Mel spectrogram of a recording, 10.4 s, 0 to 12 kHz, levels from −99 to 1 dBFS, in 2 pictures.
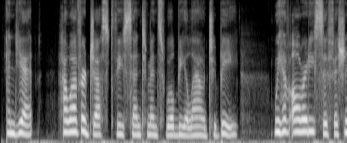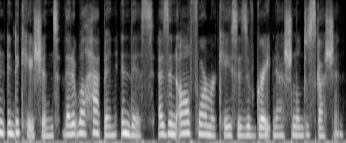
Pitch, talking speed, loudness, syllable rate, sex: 225 Hz, 180 wpm, -17 LUFS, 5.7 syllables/s, female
